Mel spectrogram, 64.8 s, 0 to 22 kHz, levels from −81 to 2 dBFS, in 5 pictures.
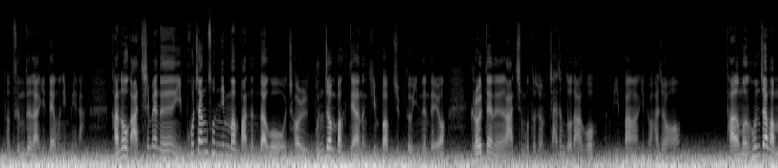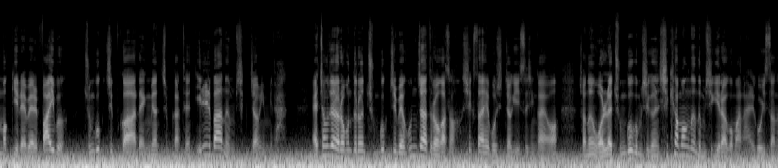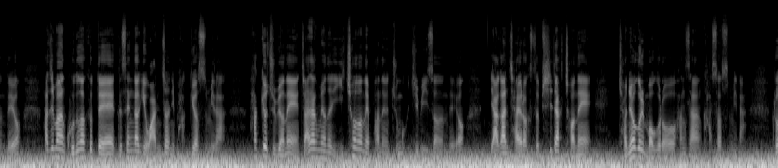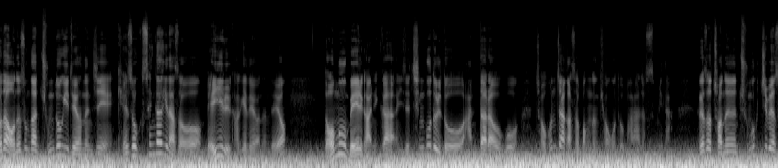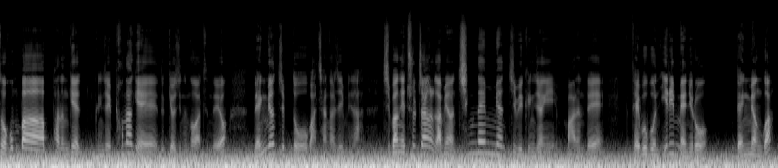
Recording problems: low rumble; loud; throughout; 9 dB below the speech

